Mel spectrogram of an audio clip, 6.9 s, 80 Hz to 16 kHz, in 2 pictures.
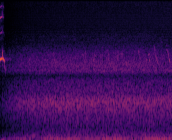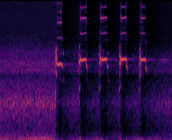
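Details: Bald eagle on a West End live cam, early morning of 7 July 2023 at 06:21: hissy background with a low hum, then five loud, clipped, high whistled chips with bright overtones in the final two seconds.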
